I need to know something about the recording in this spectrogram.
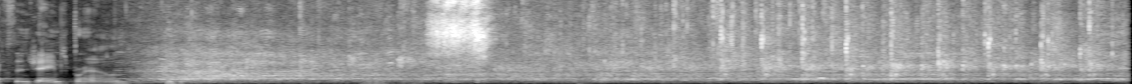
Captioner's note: laughter, Applause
